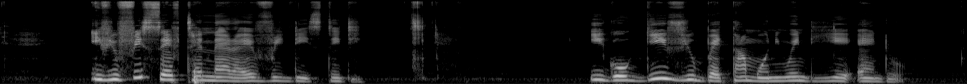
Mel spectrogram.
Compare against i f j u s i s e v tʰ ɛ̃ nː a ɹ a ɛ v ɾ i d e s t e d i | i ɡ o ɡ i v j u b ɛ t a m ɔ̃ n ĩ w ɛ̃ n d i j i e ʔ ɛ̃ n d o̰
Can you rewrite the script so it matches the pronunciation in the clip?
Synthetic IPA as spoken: i f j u f i s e f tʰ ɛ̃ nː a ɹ a ɛ v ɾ i d e s t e d i | i ɡ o ɡ i v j u b ɛ t a m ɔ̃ n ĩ w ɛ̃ n d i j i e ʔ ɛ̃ n d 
